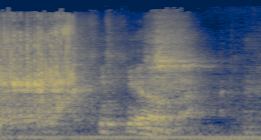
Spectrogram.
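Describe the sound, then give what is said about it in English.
A person blows a mouth fart, a wet, sputtering raspberry that opens with a hissy, breathy burst and slides into a lower, buzzing flutter before trailing off after about two seconds. “That's a mouth fart.”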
